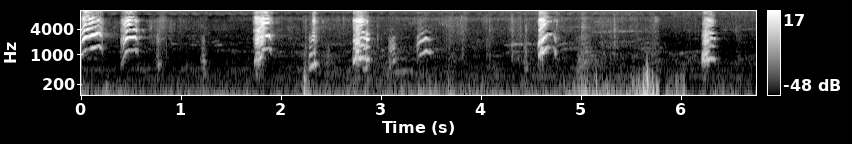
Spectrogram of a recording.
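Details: Nursing puppies give sharp, piercing yelps and squeals, spaced about a second apart. Low rustling and the thud of movement come from the litter, and a steady faint hum sits under the calls.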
